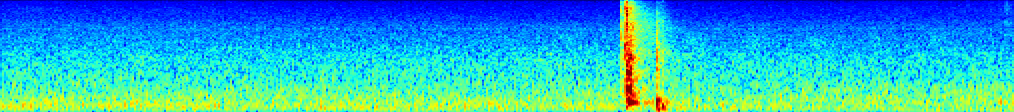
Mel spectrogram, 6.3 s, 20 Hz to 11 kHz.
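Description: A Mathews compound bow strung with Catfish Custom Bloodline VEC 99 strings is shot once, about four seconds in. There is one sharp crack of the string on release, followed a fraction of a second later by a second, smaller knock. The shot is quiet, dead in the hand.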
